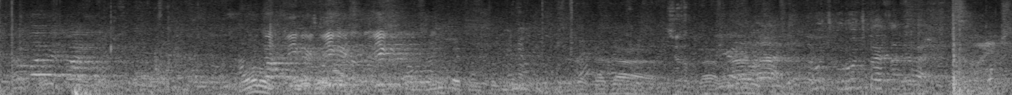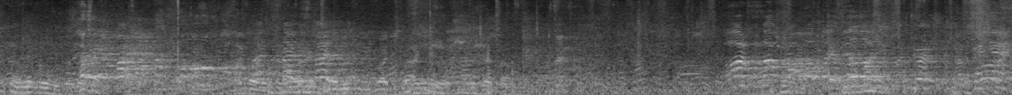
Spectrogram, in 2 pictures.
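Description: A crowd of spectators talks and calls out in a large echoing hall.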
